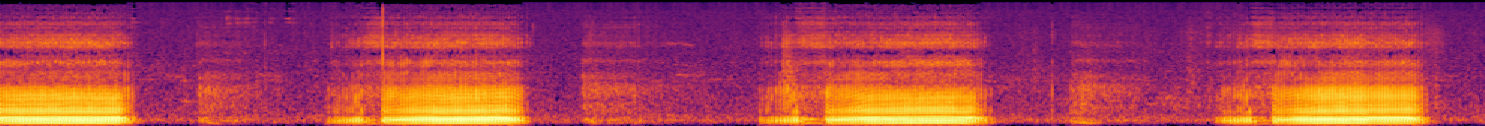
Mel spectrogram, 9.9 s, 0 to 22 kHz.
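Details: Loud snoring by Evie, a puppy fast asleep: three rough, harmonic snores about 1.5 seconds long, coming every 3 seconds, quieter breathing between.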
